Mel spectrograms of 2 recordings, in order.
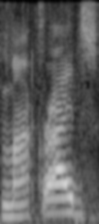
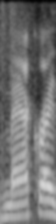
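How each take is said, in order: First: The first vowel sounds like the 'o' in 'lock'. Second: The first vowel sounds like the 'a' in 'cat'. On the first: The speaker calls it right. "it's Mock rides" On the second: The speaker calls it wrong. "everyone says Mack rides"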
